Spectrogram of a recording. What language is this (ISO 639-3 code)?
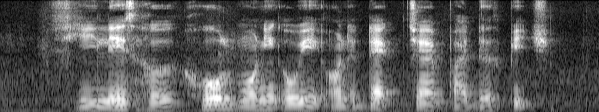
eng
